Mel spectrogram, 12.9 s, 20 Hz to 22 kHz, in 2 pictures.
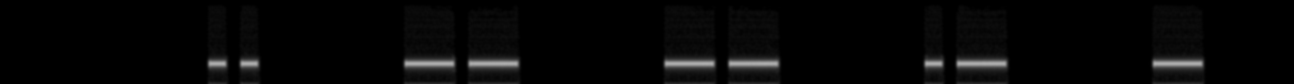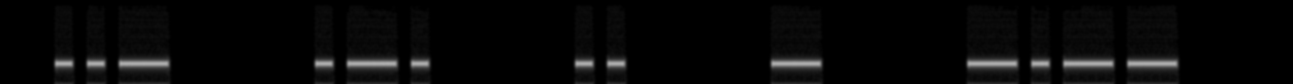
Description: Morse code, heard as a keyed tone, about 15 wpm, spaced as for 8 wpm, 1000 Hz. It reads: IMMATURITY
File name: qotdfiles / 8wpm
